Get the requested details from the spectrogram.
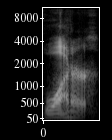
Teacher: one of the allophones of T is the voiced alveolar flap like in water that's a voiced sound it's quite different from all the other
